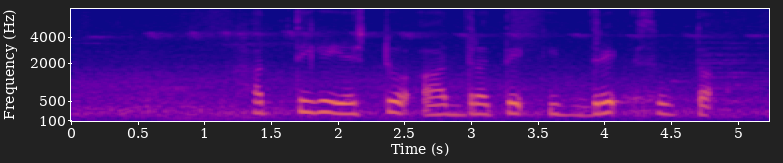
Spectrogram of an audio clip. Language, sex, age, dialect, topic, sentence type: Kannada, female, 18-24, Central, agriculture, question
